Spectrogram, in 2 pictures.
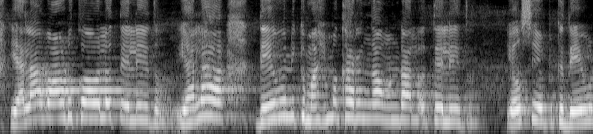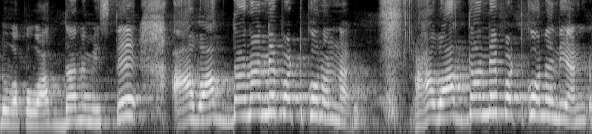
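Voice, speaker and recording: High-pitched woman preacher; personal sermon style, climbing into emphatic, repeated declarations. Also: fairly bright tone.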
